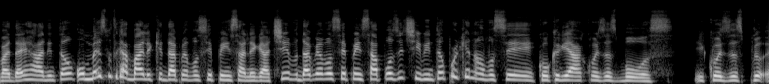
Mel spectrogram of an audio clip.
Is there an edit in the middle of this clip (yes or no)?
yes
